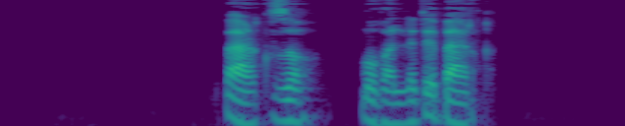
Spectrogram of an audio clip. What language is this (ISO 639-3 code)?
fas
